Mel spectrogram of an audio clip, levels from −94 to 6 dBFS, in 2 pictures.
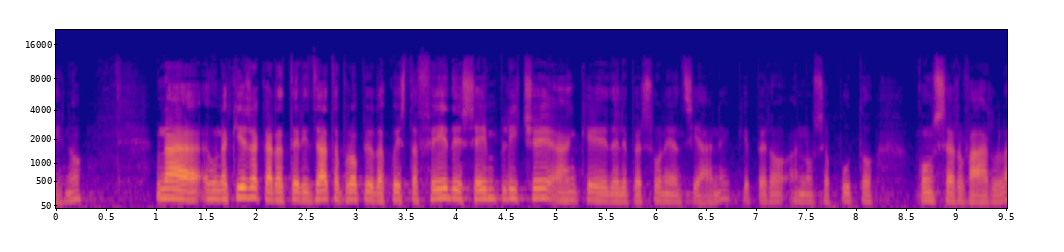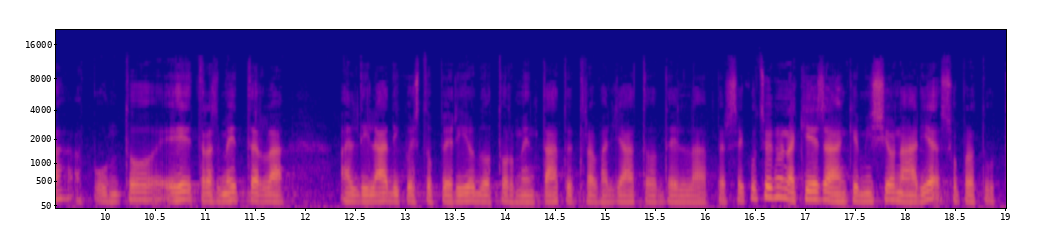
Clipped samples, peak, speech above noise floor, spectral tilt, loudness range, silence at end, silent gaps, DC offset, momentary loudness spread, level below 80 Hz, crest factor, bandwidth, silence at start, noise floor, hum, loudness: under 0.1%; -14 dBFS; 24 dB; -6 dB/octave; 10 LU; 0.1 s; none; under 0.1%; 13 LU; -68 dBFS; 22 dB; 13 kHz; 0 s; -59 dBFS; none; -36 LUFS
